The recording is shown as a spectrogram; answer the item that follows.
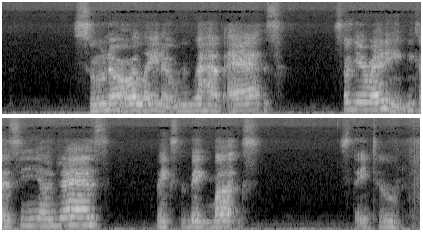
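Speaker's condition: Dysarthria; dysarthria ongoing, hoping it resolves; voice affected

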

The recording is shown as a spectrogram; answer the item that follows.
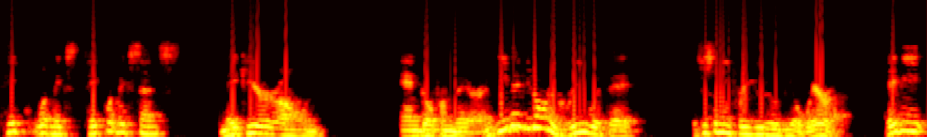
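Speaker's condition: No condition

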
